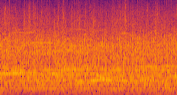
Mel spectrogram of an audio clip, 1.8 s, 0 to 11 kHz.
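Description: Golf gallery at the 1996 Players Championship applauding and cheering for a player, a steady wash of clapping from a large outdoor crowd throughout.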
